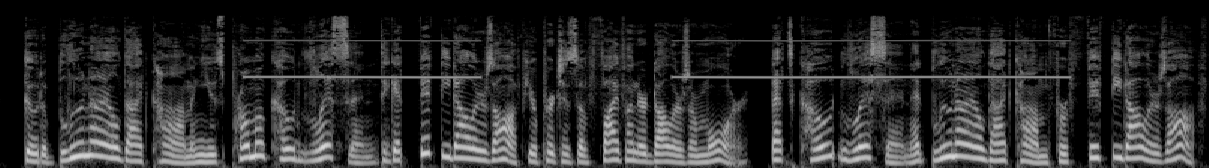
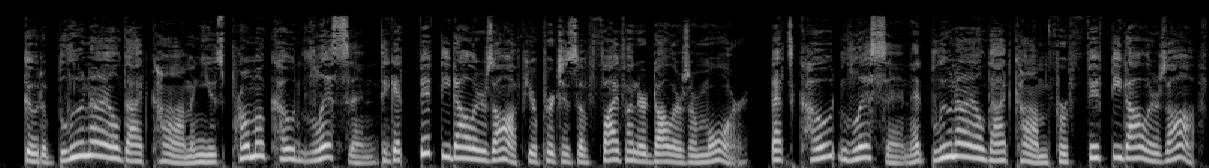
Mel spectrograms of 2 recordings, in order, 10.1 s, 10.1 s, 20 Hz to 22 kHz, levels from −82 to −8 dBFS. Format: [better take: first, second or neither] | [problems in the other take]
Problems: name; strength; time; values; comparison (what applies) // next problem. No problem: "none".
second | high-pitched whine; loud; from 2 to 4 s and from 5.5 to 9 s; 3.5 kHz, 7 dB below the speech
